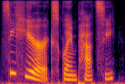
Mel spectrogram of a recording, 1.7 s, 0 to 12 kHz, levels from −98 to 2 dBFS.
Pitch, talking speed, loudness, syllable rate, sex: 210 Hz, 145 wpm, -18 LUFS, 5.4 syllables/s, female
